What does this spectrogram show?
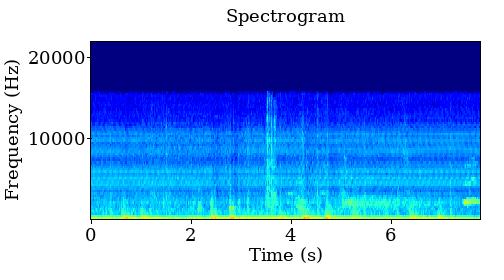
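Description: Nagano Electric Railway limited express train running at low speed, with a low rumble and irregular knocking from the running gear. Brief high squeals come in from about five seconds in.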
